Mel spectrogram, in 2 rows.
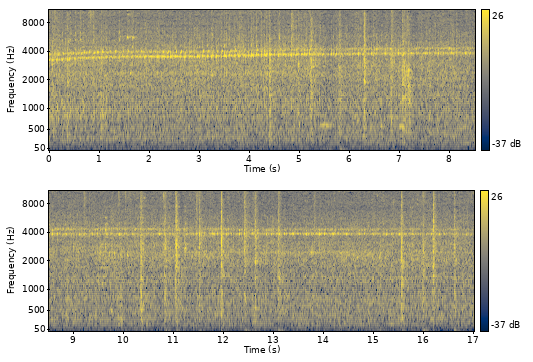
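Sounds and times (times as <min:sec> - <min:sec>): high-pitched wheel squeal: 0:00.0 - 0:10.8
train wheels clicking over rail joints: 0:00.0 - 0:17.0.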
